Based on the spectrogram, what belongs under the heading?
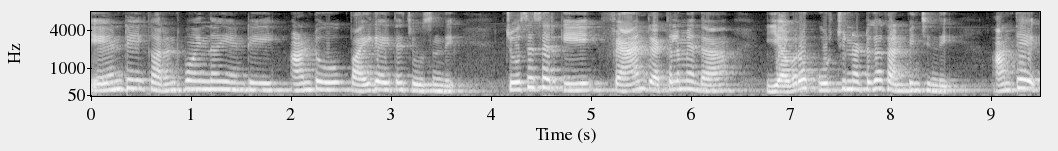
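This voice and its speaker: Woman narrating a horror story, echoey. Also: fairly high pitch. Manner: steady, conversational storytelling with frequent fillers. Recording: echoey room.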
